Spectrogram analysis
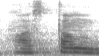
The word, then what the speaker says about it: स्तंभ: इसको क्या बोलते हैं बच्चे, स्तंभ बोलते हैं, ठीक है, स्तंभ बोले, ठीक। स्तंभ है ये, यहाँ पर म का नहीं उच्चारण दिया है, स्तंभ लिखा, स्तंभ, ठीक है।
